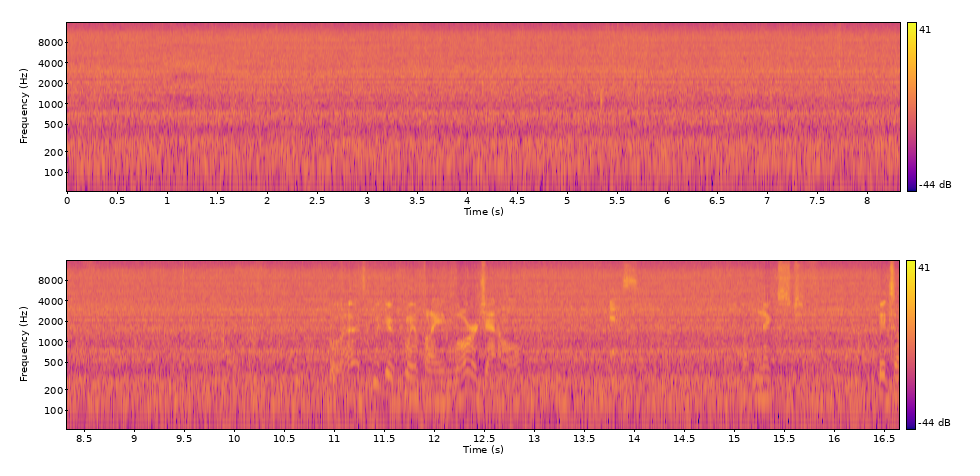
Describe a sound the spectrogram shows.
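Tyres rumble on a gravel road.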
